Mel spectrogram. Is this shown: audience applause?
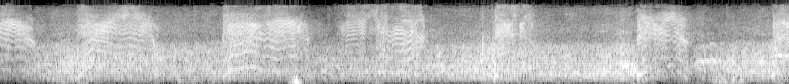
no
